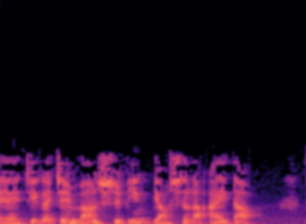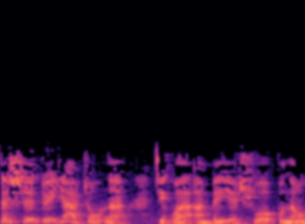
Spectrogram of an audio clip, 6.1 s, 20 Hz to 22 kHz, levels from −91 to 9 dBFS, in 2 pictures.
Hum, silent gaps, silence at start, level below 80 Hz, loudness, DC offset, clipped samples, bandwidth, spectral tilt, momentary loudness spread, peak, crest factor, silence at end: none; none; 0 s; -58 dBFS; -18 LUFS; under 0.1%; under 0.1%; 8 kHz; -2.5 dB/octave; 5 LU; -2 dBFS; 16 dB; 0 s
